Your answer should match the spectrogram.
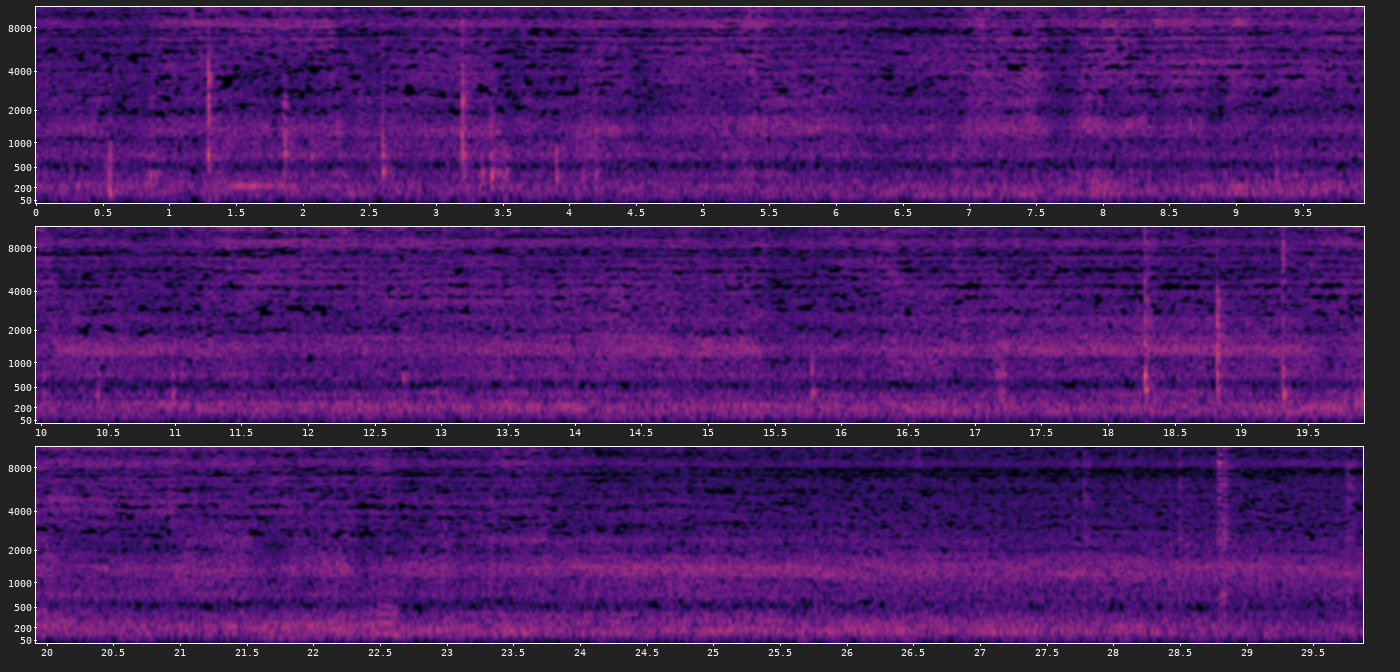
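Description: Beef pieces with chilli paste sizzling in a pot, a steady hiss, while a ceramic spoon stirs them, with a few sharp clicks of the spoon against the pot.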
